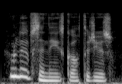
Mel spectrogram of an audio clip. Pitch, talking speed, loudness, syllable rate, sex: 225 Hz, 245 wpm, -15 LUFS, 7.9 syllables/s, female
